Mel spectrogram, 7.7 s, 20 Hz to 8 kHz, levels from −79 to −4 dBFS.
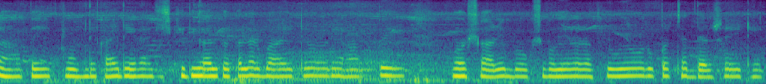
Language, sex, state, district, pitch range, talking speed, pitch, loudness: Hindi, female, Bihar, Darbhanga, 210-220 Hz, 235 wpm, 215 Hz, -15 LUFS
